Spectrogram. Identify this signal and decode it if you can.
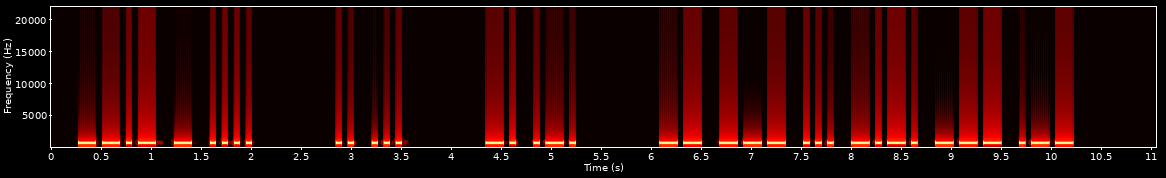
Morse code, heard as a keyed tone, about 20 wpm, 700 Hz. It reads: QTH IS NR MOSCOW
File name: UK MASTER QSOs TRAINING / 20WPM / UK MASTER QSOs 0004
